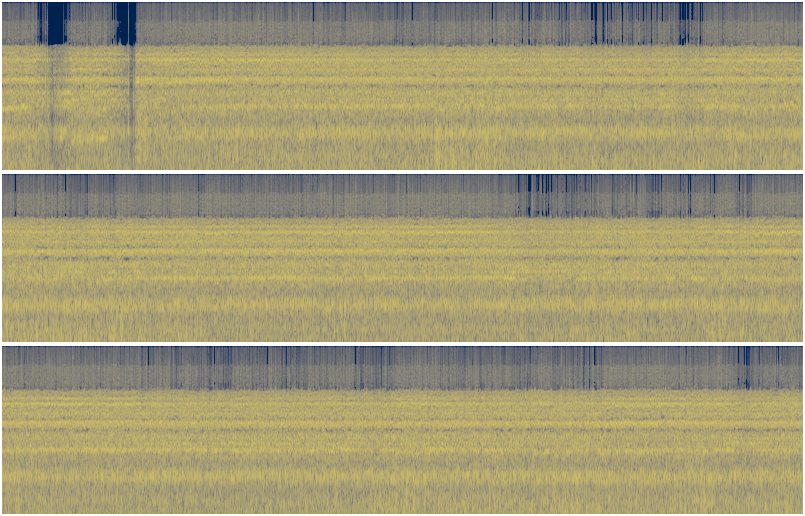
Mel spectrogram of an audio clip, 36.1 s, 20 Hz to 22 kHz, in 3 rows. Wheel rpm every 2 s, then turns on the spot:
120, 180, 230, 230, 230, 230, 230, 230, 230, 230, 230, 230, 230, 230, 230, 230, 230, 230.
none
